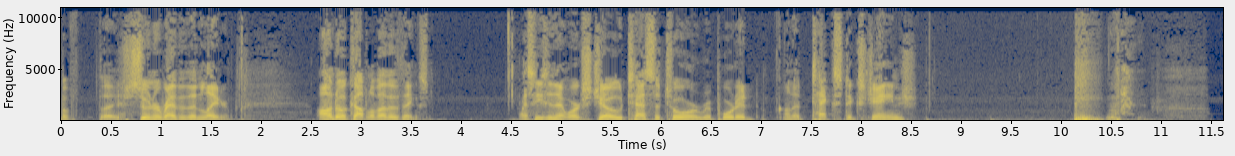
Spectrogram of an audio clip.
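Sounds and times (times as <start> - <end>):
speech: 0.0 - 2.0, 2.6 - 3.8, 4.6 - 8.6, 10.1 - 10.8
person coughing: 10.2 - 10.9.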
